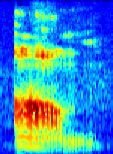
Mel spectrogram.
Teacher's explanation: the lips open, followed by the lips closed, with a continuous exhale, vibrating our vocal cords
